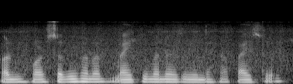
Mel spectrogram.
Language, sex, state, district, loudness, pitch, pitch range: Assamese, male, Assam, Sonitpur, -17 LUFS, 120 Hz, 110-125 Hz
